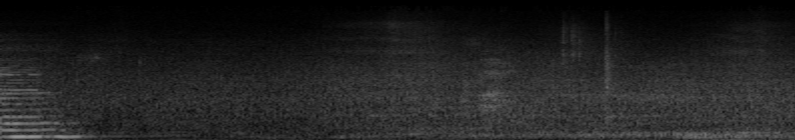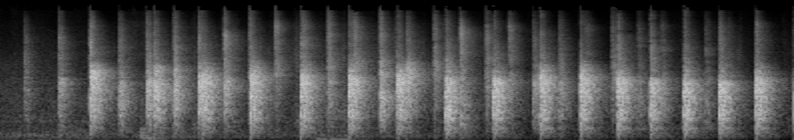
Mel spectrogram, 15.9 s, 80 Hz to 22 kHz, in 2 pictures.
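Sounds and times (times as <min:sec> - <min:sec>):
hands clapping in a steady brisk rhythm: 0:08.2 - 0:15.8.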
